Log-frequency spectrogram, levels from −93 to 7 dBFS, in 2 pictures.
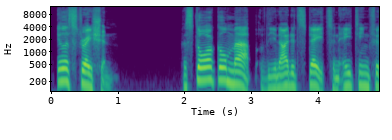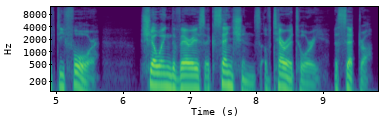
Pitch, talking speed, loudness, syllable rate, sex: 140 Hz, 110 wpm, -19 LUFS, 4.6 syllables/s, male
